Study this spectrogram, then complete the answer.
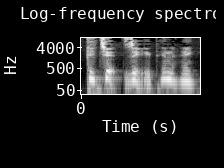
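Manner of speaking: halting, aghast disbelief; horrified stammer. Acted. Man with torch facing a rotting body, horrified stammer. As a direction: stutter and trail out in dread.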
